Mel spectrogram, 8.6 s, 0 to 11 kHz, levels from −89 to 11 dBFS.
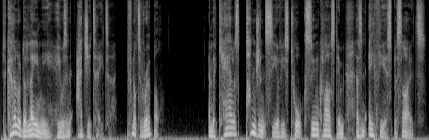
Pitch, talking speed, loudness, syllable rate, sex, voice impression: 110 Hz, 175 wpm, -18 LUFS, 5.8 syllables/s, male, masculine, middle-aged, slightly relaxed, powerful, hard, raspy, mature, unique, wild, lively, intense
